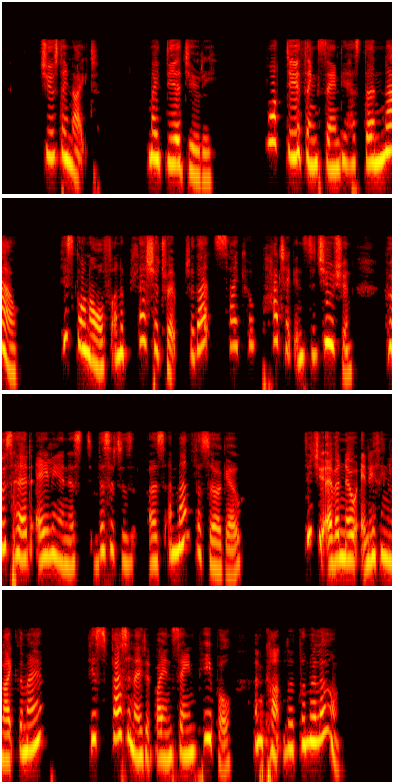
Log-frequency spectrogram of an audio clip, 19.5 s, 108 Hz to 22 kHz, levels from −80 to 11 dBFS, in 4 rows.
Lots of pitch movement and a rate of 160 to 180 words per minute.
Yes: wide, 7.0 semitones; average, 165 wpm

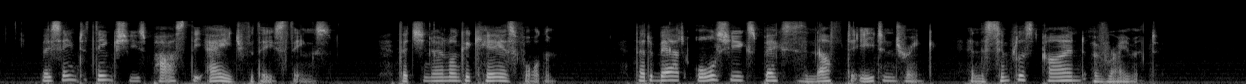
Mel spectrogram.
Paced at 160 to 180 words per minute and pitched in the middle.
Yes: average, 175 wpm; medium, 170 Hz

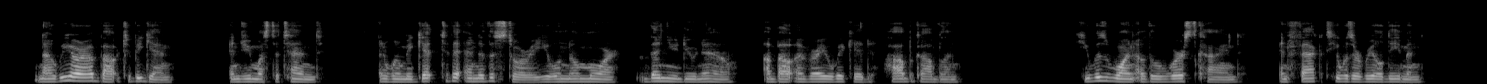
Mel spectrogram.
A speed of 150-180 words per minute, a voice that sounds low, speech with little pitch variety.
No: average, 190 wpm; low, 130 Hz; narrow, 2.1 semitones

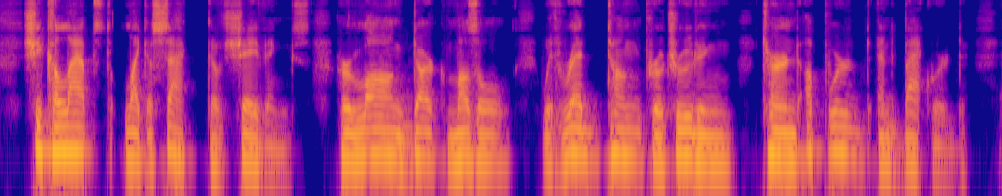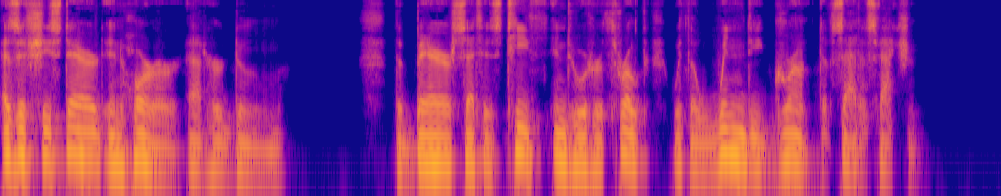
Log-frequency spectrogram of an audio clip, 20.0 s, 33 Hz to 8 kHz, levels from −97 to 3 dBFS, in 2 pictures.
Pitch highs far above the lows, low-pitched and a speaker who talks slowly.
No: average, 3.5 semitones; very low, 95 Hz; slow, 125 wpm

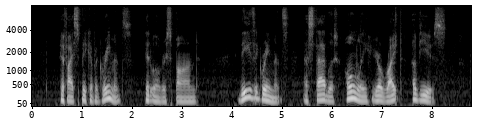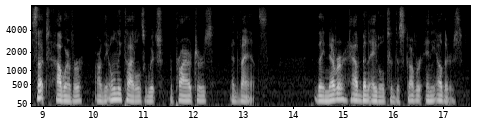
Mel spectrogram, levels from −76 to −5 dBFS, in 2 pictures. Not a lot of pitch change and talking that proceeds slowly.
No: average, 3.2 semitones; slow, 115 wpm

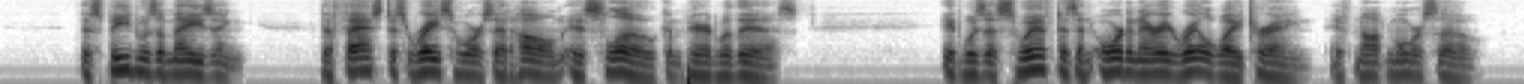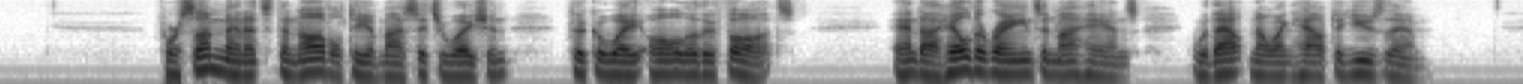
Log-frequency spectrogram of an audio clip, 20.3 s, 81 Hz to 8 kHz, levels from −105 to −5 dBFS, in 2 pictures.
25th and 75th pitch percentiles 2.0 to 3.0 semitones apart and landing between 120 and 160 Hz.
Yes: average, 2.7 semitones; medium, 140 Hz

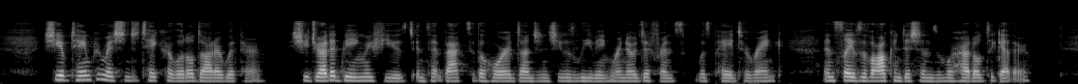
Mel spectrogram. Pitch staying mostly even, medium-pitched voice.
Yes: narrow, 2.1 semitones; medium, 160 Hz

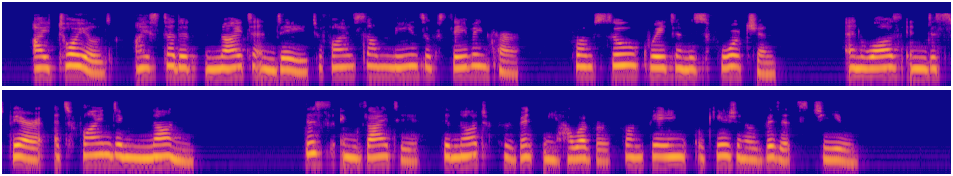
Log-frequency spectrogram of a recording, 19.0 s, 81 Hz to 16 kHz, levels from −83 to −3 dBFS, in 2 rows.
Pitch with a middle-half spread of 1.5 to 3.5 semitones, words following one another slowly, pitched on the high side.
Yes: average, 2.9 semitones; slow, 125 wpm; very high, 250 Hz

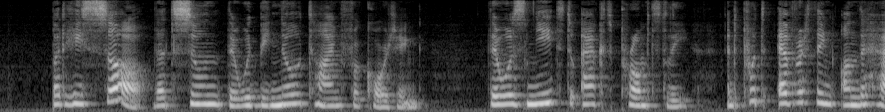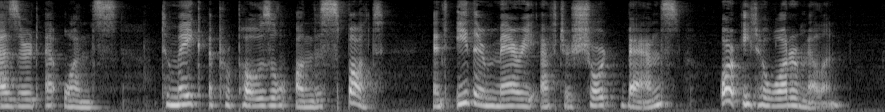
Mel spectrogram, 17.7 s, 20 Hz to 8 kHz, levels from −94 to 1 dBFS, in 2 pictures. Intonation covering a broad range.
No: average, 3.9 semitones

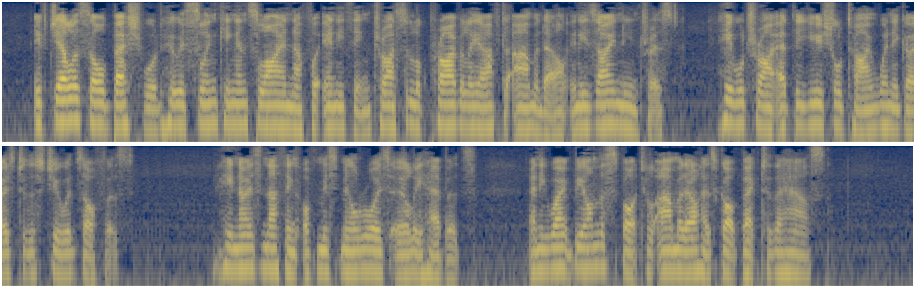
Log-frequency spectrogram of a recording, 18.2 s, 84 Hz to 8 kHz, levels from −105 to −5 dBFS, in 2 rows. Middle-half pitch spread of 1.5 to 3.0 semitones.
Yes: narrow, 2.4 semitones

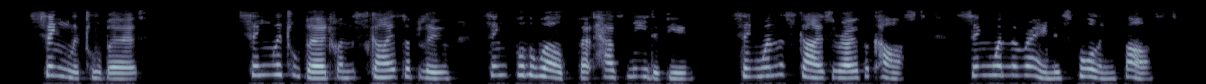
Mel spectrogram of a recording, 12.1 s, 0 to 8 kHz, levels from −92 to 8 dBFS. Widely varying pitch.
Yes: wide, 6.1 semitones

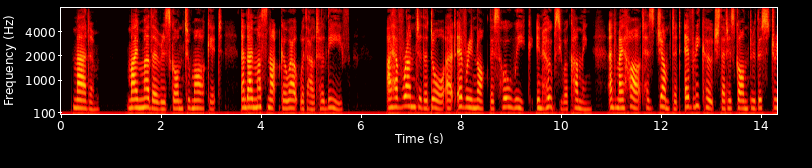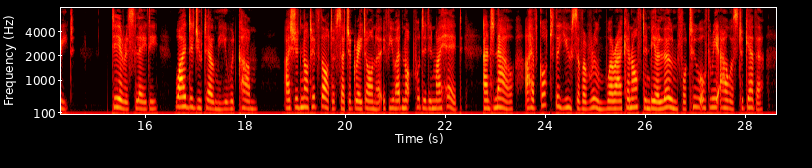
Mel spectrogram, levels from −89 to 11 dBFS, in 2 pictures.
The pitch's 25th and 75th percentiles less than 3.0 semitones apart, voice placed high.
Yes: narrow, 2.6 semitones; high, 225 Hz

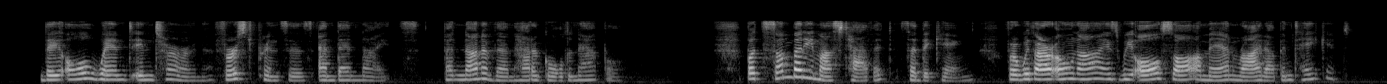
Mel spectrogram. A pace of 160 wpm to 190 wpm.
Yes: average, 175 wpm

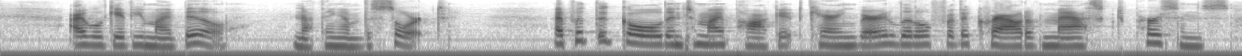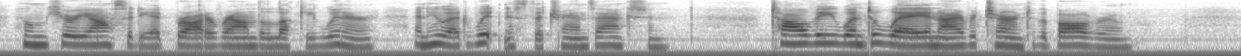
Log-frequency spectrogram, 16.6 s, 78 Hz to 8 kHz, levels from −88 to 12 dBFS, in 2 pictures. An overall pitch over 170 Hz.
Yes: high, 190 Hz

